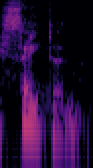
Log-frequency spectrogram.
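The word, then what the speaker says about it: Seyton: Mais Satan en anglais ça se prononce comme le nom de Satan.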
